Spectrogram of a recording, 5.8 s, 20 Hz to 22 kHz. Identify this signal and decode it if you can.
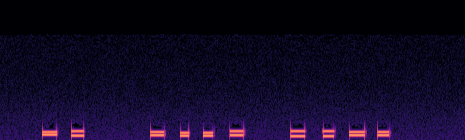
DTMF, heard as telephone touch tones, dialled by hand, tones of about 140 ms. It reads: 06 8449 3388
